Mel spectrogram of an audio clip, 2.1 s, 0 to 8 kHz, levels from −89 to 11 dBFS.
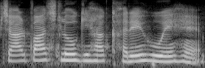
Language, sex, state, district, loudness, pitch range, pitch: Hindi, female, Arunachal Pradesh, Papum Pare, -13 LUFS, 205-235 Hz, 215 Hz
